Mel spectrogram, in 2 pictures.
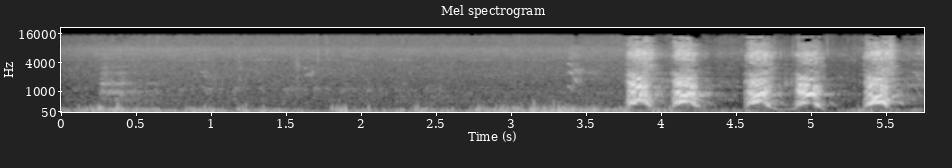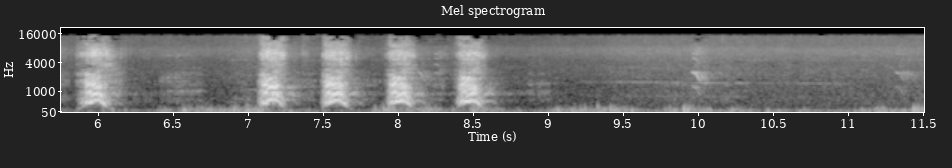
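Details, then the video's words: Dog barking in two bursts: five sharp barks followed by a short pause and four more, evenly spaced about half a second apart, over low rumbling background noise. "Qeni duke Lehur The dog is barking"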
